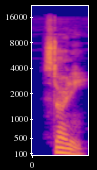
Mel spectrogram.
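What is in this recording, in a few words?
"stony", Australian English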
